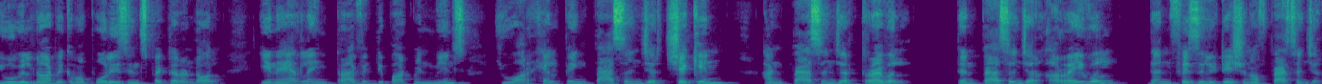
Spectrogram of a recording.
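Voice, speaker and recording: A man speaks in a high voice with a dark, mellow tone and ordinary pitch variation. The recording is very clean, with a silent background. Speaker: aviation expert giving a talk. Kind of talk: lecture. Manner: slow and clear.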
